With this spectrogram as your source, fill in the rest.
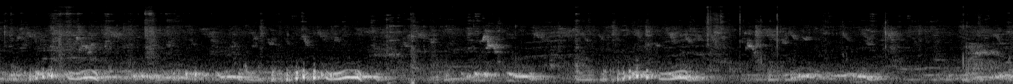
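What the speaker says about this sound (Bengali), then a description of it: "এখন দেখতে পাচ্ছেন এক পেয়ার মাক্সি রেসার কবুতর" A pair of maxi racer pigeons coo in repeated low, throaty rolling phrases that rise and fall in waves, close and fairly loud, with occasional faint chirps and rustles in the background.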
